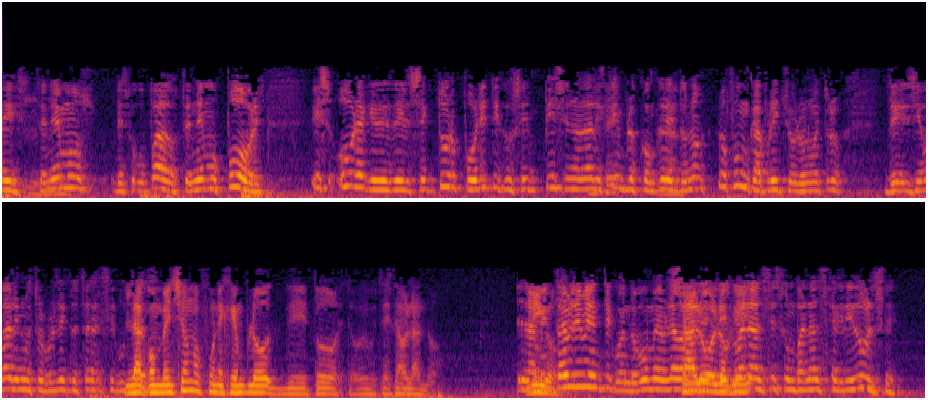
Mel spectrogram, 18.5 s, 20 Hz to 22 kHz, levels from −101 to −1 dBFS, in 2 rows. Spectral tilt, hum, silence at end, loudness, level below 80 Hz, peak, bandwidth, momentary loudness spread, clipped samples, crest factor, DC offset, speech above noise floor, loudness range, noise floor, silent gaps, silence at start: -11 dB/octave; none; 0 s; -29 LUFS; -48 dBFS; -10 dBFS; 5.8 kHz; 13 LU; under 0.1%; 18 dB; under 0.1%; 22 dB; 6 LU; -50 dBFS; none; 0 s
